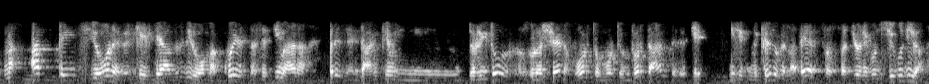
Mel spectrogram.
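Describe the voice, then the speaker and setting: A man hosting a radio arts show, talking through theatre listings in an informal, wordy, halting way. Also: mid-range voice. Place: radio broadcast. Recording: muffled, phone-like radio sound.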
